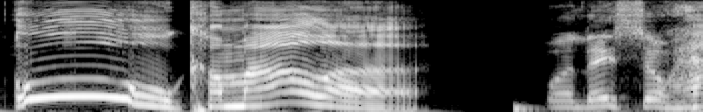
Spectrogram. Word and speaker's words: Kamala: here for 3 weeks and everyone's like, ooh, Kamala. Well, they so happy. How do you say her name? You know why? How do you say her name? You're right. You said it right. Is it Kamala?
